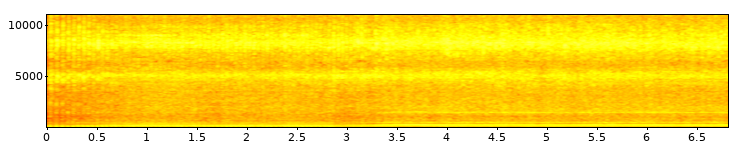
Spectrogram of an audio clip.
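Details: MTD push blower with 5 hp Honda engine, revived after sitting 2+ years, on the ground at full throttle: fires evenly, note stepping up cleanly and holding steady; idles well, owner feels high speed could run a little faster.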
